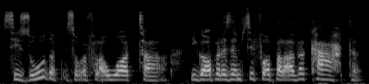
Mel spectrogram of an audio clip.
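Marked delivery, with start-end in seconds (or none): 1.1-1.7 WATER with a clear T, ending "tah"; very British "waw-tah" for water; British pronunciation. Shown as a demonstration. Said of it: "Se falar um britânico bem".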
